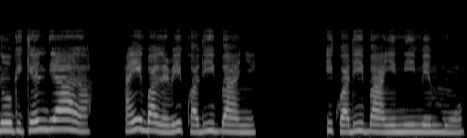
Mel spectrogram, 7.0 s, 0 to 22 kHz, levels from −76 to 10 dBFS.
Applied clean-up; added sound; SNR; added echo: none; none; none; none.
